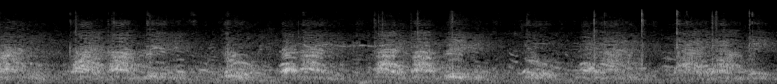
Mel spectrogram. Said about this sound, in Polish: Tłumy krzyczały na przemian: nie ma zielonej przepustki i ręce precz od naszych dzieci.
